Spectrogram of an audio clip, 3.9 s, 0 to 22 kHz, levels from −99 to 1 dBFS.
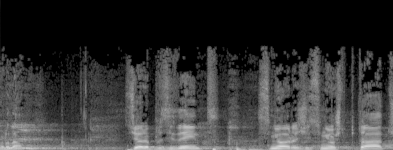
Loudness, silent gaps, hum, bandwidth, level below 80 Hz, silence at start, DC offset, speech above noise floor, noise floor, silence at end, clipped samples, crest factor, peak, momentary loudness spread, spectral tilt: -23 LUFS; none; none; 15.5 kHz; -48 dBFS; 0 s; under 0.1%; 21 dB; -44 dBFS; 0 s; under 0.1%; 16 dB; -8 dBFS; 19 LU; -5 dB/octave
